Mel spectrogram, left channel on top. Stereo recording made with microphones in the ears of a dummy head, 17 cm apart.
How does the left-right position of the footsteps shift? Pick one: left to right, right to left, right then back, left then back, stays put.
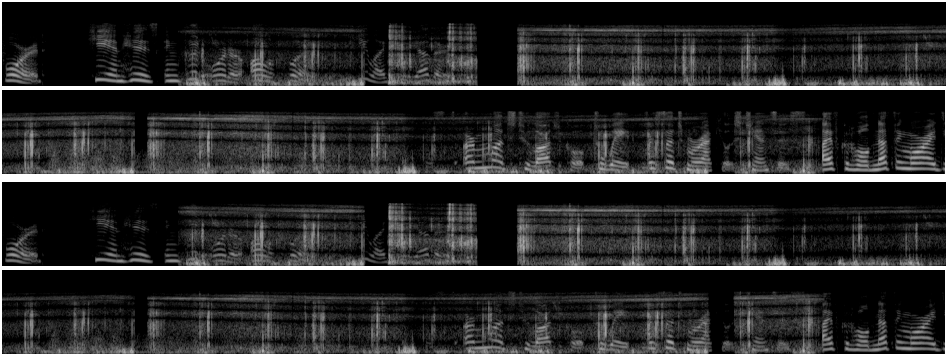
left then back.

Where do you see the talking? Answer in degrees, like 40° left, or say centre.
30° left.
